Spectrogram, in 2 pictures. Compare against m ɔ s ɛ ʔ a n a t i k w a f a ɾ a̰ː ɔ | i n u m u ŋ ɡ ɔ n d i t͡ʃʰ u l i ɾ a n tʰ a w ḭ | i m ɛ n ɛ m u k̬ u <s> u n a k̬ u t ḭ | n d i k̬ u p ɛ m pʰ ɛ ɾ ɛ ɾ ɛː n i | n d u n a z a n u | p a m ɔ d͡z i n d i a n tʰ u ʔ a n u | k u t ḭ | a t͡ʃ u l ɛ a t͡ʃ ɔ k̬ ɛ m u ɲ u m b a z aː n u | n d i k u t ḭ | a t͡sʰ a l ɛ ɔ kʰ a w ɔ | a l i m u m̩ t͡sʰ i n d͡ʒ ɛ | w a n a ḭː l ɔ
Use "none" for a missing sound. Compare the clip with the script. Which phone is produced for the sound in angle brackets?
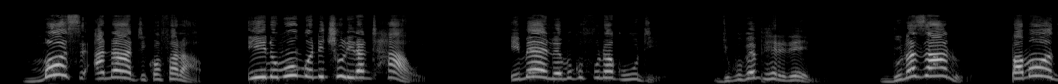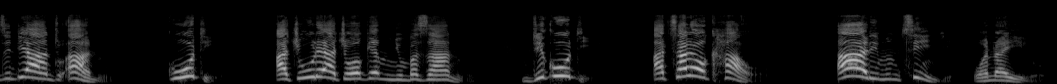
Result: f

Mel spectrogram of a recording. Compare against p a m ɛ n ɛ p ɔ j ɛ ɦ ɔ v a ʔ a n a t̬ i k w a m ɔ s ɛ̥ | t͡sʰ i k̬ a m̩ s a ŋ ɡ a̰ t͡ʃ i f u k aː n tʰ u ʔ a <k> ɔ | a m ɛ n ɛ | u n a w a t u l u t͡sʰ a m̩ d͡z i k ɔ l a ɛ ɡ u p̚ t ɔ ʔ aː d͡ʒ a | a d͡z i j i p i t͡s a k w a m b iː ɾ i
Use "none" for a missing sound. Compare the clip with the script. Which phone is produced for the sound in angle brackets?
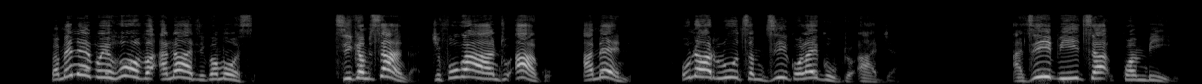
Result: k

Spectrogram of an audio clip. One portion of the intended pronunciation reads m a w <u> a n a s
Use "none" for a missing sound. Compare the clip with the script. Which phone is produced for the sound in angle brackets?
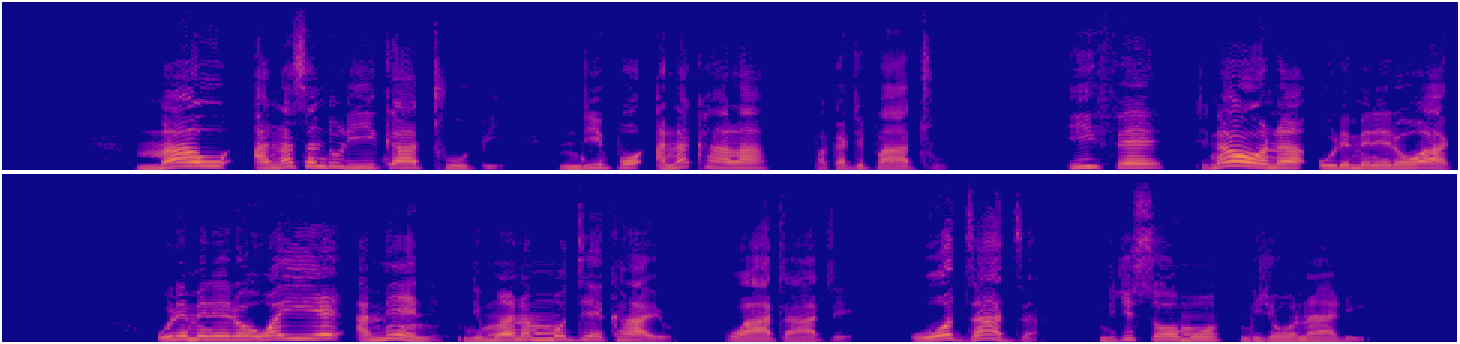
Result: u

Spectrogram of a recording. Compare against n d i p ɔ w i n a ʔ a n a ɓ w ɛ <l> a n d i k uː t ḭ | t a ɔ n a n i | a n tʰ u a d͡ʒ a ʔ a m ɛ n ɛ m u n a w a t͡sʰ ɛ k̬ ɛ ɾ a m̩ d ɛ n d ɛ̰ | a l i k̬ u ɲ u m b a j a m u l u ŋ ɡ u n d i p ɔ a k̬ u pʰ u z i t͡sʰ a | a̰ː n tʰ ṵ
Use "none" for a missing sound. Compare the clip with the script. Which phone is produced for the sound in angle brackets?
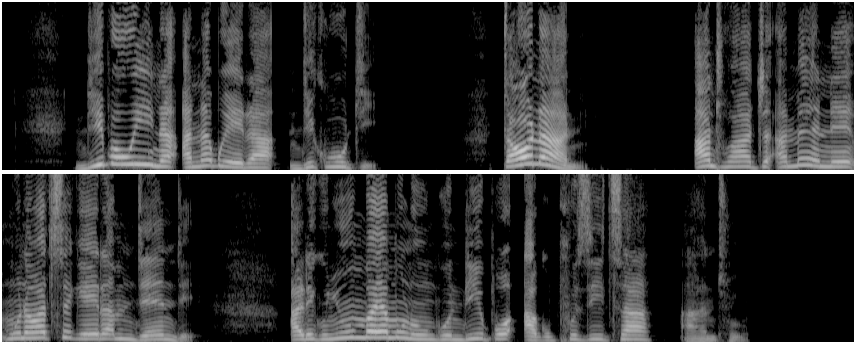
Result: ɾ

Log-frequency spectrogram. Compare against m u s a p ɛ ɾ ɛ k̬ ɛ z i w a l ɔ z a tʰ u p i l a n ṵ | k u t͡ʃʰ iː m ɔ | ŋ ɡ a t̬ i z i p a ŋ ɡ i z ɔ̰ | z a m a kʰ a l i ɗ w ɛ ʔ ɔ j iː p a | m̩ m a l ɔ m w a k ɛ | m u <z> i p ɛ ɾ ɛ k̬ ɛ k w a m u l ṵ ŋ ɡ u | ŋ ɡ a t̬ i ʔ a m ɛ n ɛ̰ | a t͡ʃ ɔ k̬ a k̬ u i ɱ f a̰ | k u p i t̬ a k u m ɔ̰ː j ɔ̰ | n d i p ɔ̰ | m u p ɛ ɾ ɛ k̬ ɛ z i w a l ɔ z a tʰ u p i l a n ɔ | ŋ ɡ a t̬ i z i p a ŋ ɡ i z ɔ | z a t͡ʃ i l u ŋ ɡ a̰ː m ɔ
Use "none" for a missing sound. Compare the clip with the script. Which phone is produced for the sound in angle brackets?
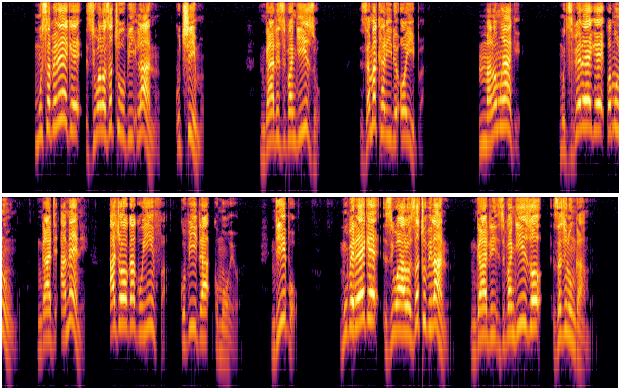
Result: d͡z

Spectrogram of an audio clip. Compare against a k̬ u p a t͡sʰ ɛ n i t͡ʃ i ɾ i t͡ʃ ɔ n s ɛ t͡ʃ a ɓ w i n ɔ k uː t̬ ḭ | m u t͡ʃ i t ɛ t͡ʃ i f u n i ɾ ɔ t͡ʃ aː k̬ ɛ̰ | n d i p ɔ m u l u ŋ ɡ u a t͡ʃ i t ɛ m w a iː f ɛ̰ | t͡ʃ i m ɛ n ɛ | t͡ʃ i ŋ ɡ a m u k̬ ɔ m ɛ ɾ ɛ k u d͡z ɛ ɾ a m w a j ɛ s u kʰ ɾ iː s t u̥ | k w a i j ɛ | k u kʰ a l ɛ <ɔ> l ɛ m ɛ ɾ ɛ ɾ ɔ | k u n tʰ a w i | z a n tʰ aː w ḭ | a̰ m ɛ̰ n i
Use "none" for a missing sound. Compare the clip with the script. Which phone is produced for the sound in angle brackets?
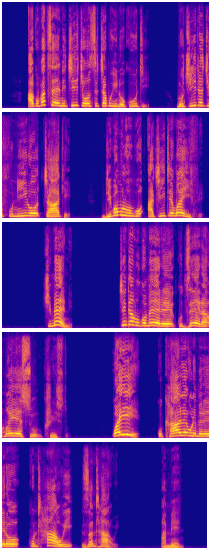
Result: u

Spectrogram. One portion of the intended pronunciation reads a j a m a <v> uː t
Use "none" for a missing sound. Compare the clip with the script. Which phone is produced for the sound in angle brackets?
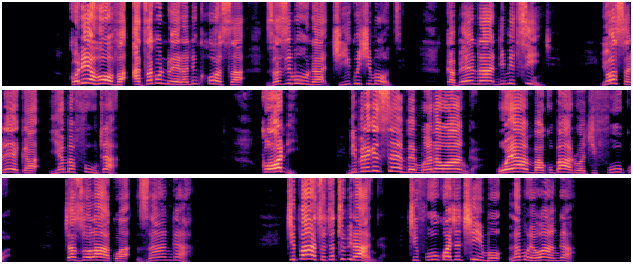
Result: f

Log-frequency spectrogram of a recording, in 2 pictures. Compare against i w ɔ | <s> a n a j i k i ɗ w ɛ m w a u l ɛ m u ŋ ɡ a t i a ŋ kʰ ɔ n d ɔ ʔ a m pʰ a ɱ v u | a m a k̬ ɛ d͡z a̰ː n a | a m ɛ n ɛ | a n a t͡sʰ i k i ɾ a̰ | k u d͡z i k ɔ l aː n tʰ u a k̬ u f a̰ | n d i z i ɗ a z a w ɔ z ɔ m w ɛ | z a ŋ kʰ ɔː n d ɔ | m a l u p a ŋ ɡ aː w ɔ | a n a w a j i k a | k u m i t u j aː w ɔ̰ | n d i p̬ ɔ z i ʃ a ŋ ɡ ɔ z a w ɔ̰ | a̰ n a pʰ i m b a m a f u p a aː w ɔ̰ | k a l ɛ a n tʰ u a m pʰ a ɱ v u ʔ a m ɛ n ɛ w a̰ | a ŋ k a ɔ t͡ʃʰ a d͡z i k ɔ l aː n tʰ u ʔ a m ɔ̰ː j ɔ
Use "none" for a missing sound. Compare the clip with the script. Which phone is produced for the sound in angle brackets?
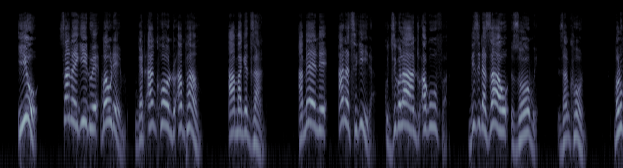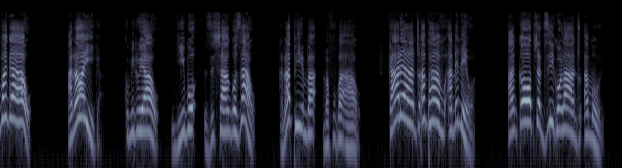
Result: s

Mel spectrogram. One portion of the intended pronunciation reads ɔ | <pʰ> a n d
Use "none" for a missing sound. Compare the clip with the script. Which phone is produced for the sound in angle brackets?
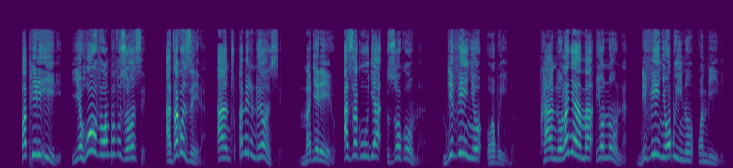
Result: pʰ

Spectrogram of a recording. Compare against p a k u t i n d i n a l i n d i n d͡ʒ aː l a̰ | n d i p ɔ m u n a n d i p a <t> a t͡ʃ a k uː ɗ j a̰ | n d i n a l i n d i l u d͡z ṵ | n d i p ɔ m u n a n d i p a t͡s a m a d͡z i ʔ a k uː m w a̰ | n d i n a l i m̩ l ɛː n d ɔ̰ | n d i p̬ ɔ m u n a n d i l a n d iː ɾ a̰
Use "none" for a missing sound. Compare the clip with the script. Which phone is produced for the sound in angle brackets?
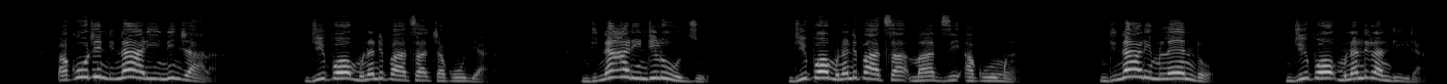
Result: t͡s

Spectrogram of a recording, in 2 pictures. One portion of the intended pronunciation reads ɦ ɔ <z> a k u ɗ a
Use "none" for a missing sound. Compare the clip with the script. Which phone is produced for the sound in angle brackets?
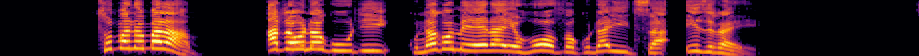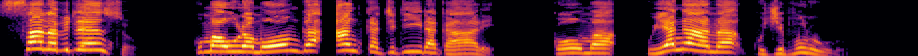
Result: v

